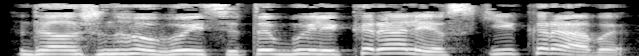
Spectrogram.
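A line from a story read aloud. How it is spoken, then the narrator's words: Laughing. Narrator (Russian): засмеялся Большой Джон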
